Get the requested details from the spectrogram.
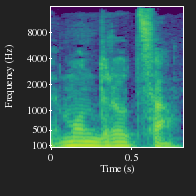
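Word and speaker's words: Mundruczó: A to nawet nie wiedziałem, ale w każdym razie wymawia się go Kornel Mundruczo.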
